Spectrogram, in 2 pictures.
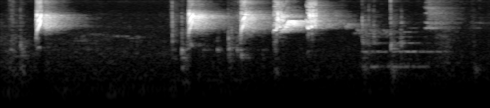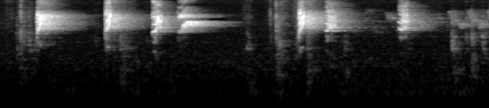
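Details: Calls of a female ultramarine grosbeak, played to provoke a kept male: crisp, high chirps in quick groups of two to four, separated by short silences, clean and close.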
